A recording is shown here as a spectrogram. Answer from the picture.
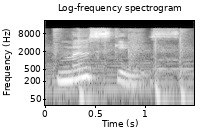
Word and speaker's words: Mooskies: Mooskies. Did I say that right? You did. Yes. You go, girl. It's spelled very different, but she said, think of a moose skiing.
